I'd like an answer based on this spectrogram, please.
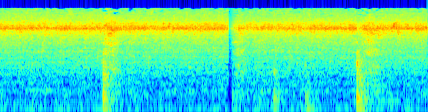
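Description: Steady sizzle of young potatoes frying in deep oil, with knife strokes onto a wooden cutting board as a king oyster mushroom is sliced, the sharpest about a second in and near the end.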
